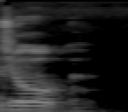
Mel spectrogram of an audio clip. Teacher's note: कहीं कहीं पर य कर उच्चारण ज हो जाएगा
